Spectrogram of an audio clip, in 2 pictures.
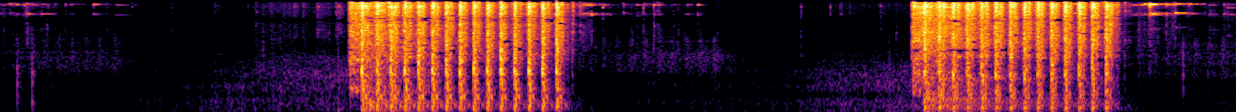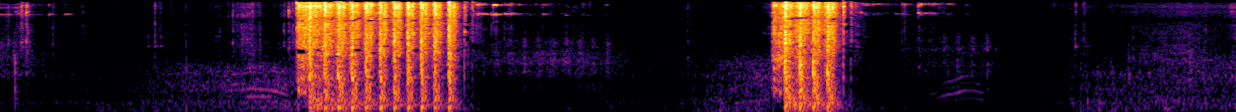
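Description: Belt-fed machine gun on a bipod firing four bursts of rapid shots: three of about a second each, then a short one near the end.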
